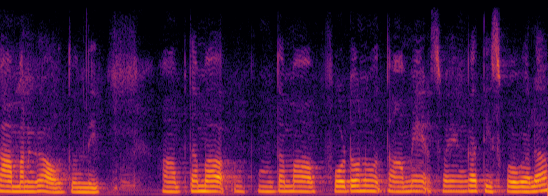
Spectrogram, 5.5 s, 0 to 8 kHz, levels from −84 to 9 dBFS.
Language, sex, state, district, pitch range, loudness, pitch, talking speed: Telugu, female, Telangana, Nalgonda, 195-210 Hz, -17 LUFS, 205 Hz, 110 wpm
